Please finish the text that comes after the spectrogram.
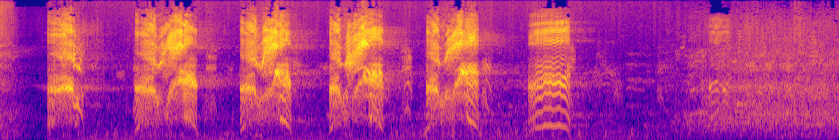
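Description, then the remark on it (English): Bird calls: six loud, raspy squawks in a steady rhythm, then a shorter wavering cry, followed by a fainter, noisy rustle near the end. “just want to say birds are terrible.”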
